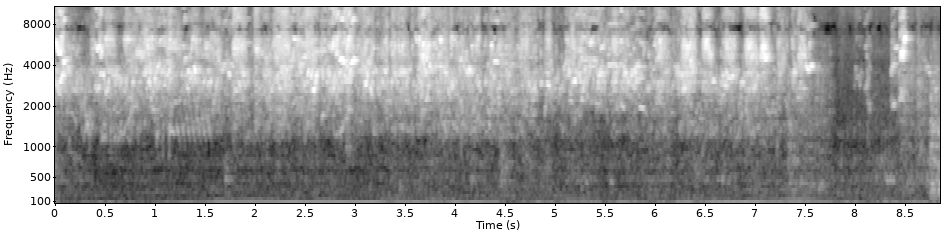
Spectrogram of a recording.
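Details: A flock of budgerigars flying in an old breeding aviary chatters nonstop in a dense, high warble of overlapping chirps and squawks, over a steady low mechanical hum.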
